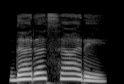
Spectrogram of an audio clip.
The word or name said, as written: ಧಾರಾಸಾರ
